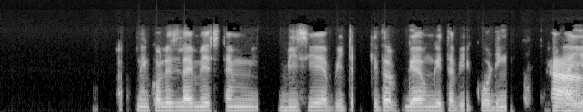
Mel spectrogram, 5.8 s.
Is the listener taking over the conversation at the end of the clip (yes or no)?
yes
